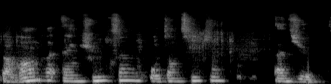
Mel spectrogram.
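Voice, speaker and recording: With a dark, mellow tone that is somewhat breathy, a man speaks at a fairly high pitch with ordinary pitch variation. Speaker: preacher. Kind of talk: sermon. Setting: church service.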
